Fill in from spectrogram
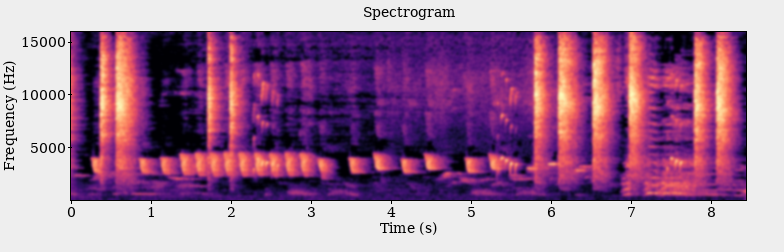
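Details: Canary song played as a lure: a steady run of short, clipped high notes repeated about two or three per second, interrupted by loud sharp bursts, ending in a scratchy jumble.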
